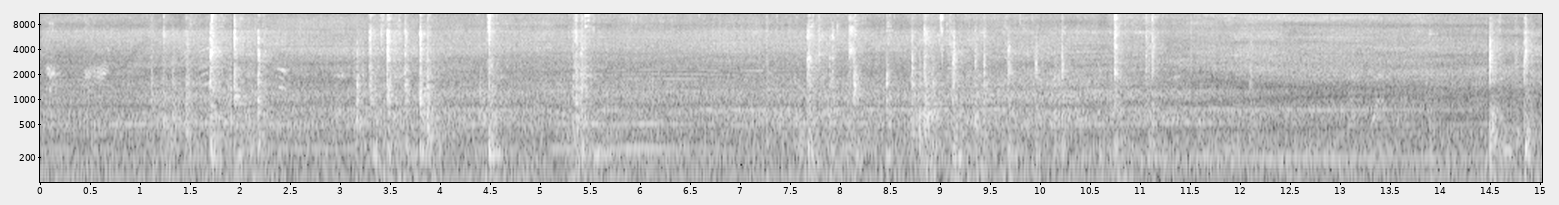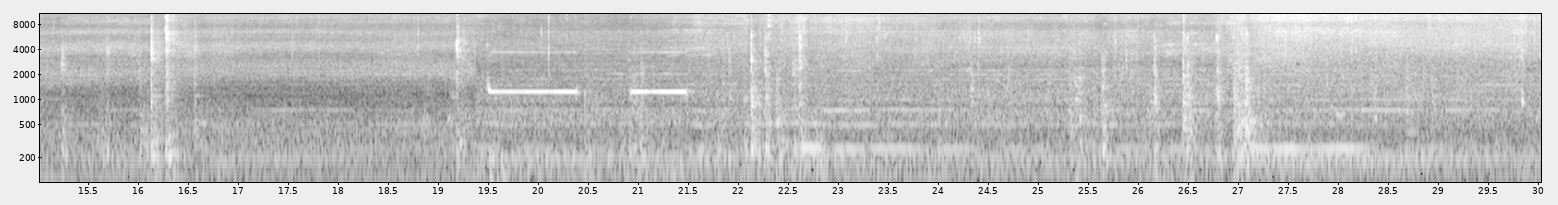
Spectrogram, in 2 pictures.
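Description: Caterpillar 313D2 hydraulic excavator's diesel engine running steadily under work, with repeated knocks and clanks of the bucket digging soil and plant debris. Two short high beeps sound about two-thirds of the way through.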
